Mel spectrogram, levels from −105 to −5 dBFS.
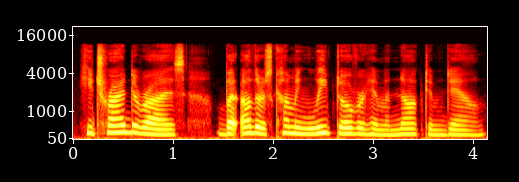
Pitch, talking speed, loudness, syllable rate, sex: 195 Hz, 205 wpm, -20 LUFS, 5.2 syllables/s, female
